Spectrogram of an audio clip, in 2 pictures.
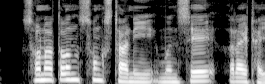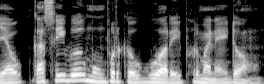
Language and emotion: Bodo, neutral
